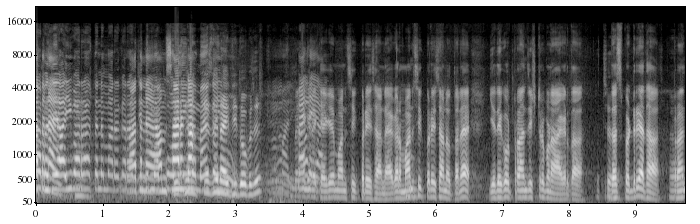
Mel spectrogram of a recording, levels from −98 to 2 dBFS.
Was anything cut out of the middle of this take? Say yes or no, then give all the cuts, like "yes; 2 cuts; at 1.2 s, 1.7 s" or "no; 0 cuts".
yes; 1 cut; at 3.8 s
